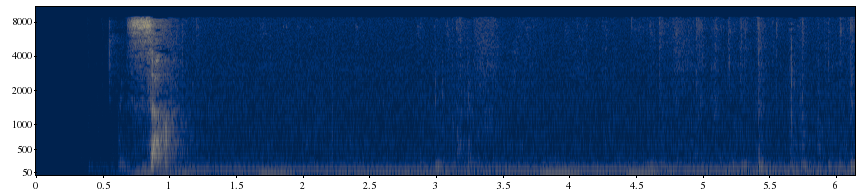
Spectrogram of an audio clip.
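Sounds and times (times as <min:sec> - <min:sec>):
speech: 0:00.7 - 0:01.1
steady low hum: 0:01.0 - 0:05.7
typing on a laptop keyboard: 0:02.9 - 0:03.3, 0:04.6 - 0:06.1.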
